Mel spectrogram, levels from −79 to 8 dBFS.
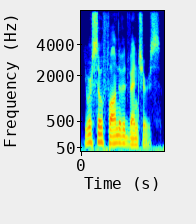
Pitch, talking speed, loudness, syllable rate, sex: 105 Hz, 215 wpm, -16 LUFS, 6.5 syllables/s, male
